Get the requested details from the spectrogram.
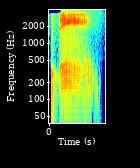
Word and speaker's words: Deen: In the Holy Quran, Allah describes the religion of Al-Islam as Deen, pronounced as though it was spelled D-E-E-N. Deen al-Fitra, Fitra, pronounced as though it was spelled F-I-T-R-A-H, which means the religion established on the laws and principles which uphold the creation.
